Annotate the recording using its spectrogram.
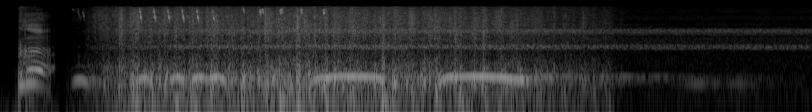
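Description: Night-forest sound effect: an owl hooting several times, the last two hoots longer, over a steady high hiss. The hoots stop a little under three seconds in, leaving only the faint high hiss.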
